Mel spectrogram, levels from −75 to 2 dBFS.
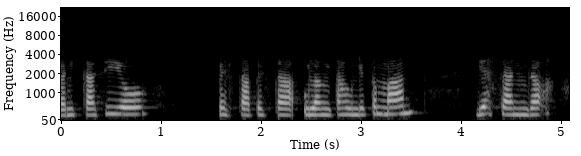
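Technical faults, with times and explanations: Throughout: G.729 codec. The speech has been squeezed through G.729A at 8 kbit/s, and the damage is plainly audible. The decoder rebuilds each 10 ms frame from a vocal tract filter, a pitch predictor and a handful of pulses, so nothing above 4 kHz survives. That leaves the speech muffled and intelligible but rough, with a slightly synthetic texture where fine detail has been replaced by the coded pulse pattern.
4.78 to 4.88 s: VoIP packet loss concealed by the speech codec. About 60 ms of audio went missing, which fits three lost packets. The decoder filled the gap by repeating its last pitch and filter settings while turning the gain down frame by frame, so the sound smears into a fading buzzy tone or coloured noise instead of dropping to silence. Each frame is built on the previous one, so the speech stays weakened briefly after the packets resume.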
